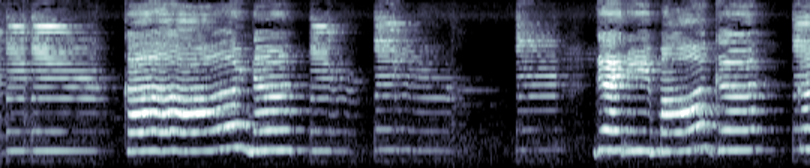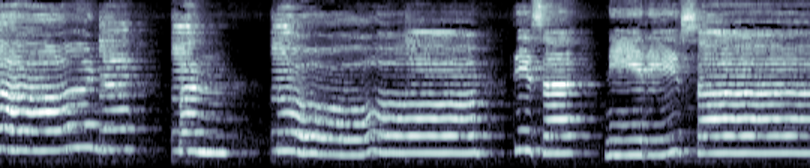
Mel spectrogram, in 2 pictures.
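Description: Saraswati veena playing a slow Carnatic phrase: plucked notes that ring on and bend and slide in pitch, about a dozen of them with short pauses between.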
